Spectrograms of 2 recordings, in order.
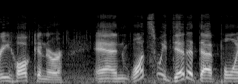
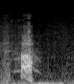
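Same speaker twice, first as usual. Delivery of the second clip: high laugh. Real, not acted. Laughs after outburst.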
